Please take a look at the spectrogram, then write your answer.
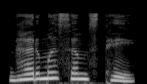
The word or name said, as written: ಧರ್ಮಸಂಸ್ಥೆ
